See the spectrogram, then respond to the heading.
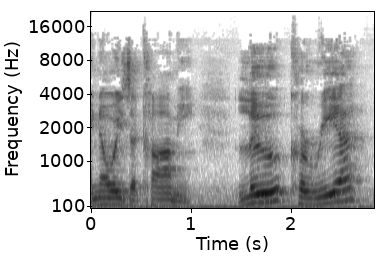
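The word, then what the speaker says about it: Correa: he's a commie Lou Korea I think is how you pronounce it uh rhymes with diarrhea Korea Lou c-o-r-r-e-a his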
